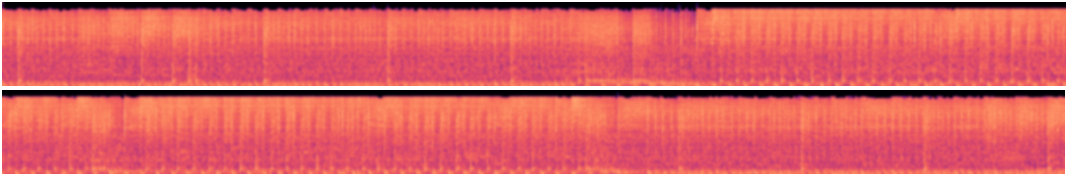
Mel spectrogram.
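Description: Acoustic drum kit with Paiste cymbals played at full volume: bass drum, snare and crashing cymbals. From about nine seconds in until about twenty-five seconds in, the bass drum keeps up a fast, even run of strokes.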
